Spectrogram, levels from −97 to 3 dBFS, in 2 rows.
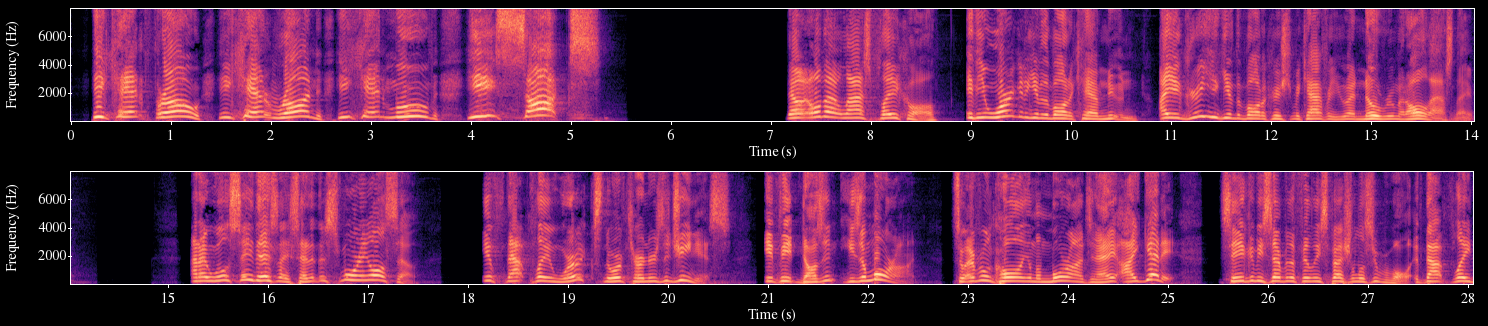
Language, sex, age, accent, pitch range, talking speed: English, male, 40-59, American, 230-325 Hz, 195 wpm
